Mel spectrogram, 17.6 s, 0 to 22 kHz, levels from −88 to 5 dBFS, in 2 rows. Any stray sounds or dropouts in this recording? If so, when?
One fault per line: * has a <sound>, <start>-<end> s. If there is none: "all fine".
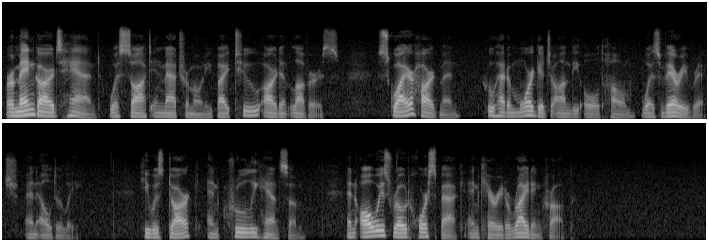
all fine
